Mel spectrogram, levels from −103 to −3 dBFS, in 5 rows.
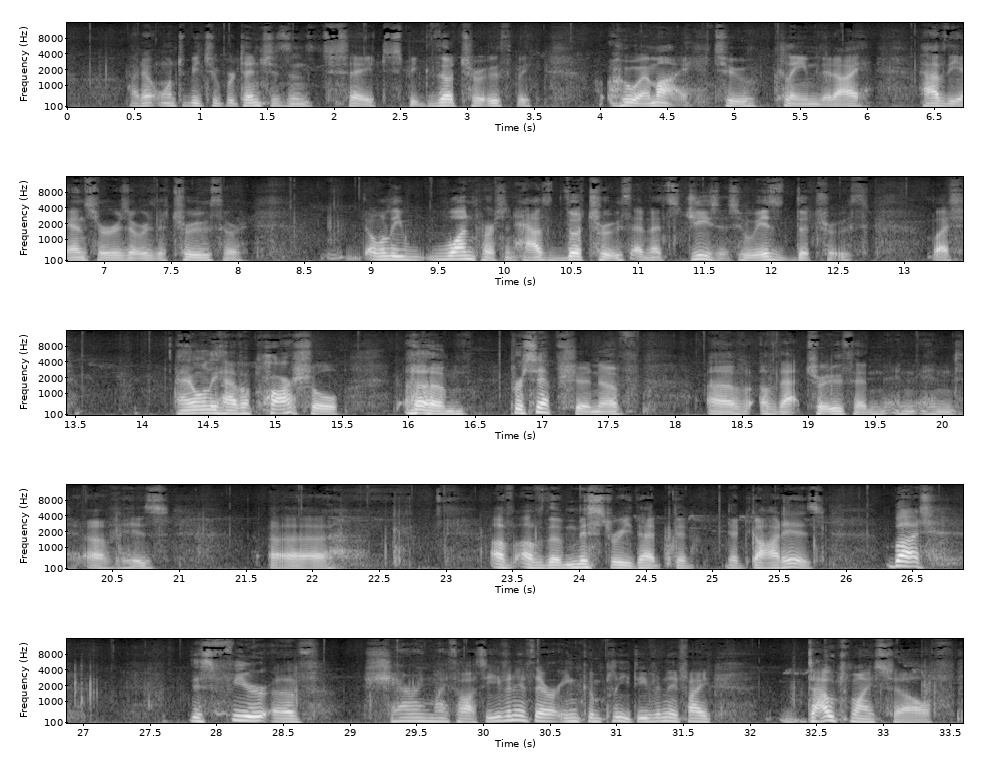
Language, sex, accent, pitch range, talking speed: English, male, American, 110-145 Hz, 155 wpm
